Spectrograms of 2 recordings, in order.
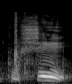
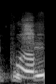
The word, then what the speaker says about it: Pouchet: But the French thing is Pouchet. But as Trinidadians, Trinbagonians, we answer to both. Pouchet, Pouchet, we'll answer here, but it's really Pouchet.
